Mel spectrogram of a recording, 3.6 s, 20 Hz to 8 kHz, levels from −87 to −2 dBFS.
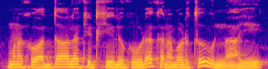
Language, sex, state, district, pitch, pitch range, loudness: Telugu, male, Telangana, Hyderabad, 110 Hz, 105-120 Hz, -14 LUFS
